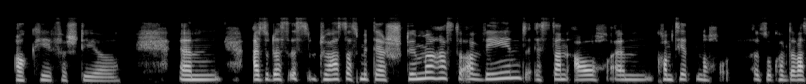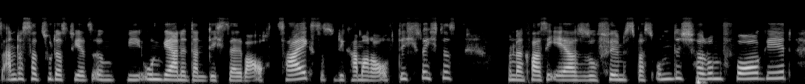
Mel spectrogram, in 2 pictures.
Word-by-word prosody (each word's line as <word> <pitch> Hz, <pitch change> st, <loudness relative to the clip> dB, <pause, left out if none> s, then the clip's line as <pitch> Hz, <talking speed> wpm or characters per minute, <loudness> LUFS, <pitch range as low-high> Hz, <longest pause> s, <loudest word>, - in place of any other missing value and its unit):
Okay, 200 Hz, +1 st, -1 dB
verstehe. 175 Hz, -3 st, -4 dB, 0.6 s
Ähm, 215 Hz, +1 st, +2 dB, 0.3 s
also 220 Hz, +2 st, +4 dB
das 235 Hz, -2 st, 0 dB
ist 250 Hz, -, -4 dB
du 230 Hz, -, 0 dB
hast 235 Hz, +2 st, +2 dB
das 250 Hz, -, -2 dB
mit 235 Hz, -2 st, -3 dB
der 220 Hz, -2 st, +3 dB
Stimme 265 Hz, +4 st, +3 dB
hast 275 Hz, -2 st, -1 dB
du -, -, -1 dB
erwähnt 260 Hz, +6 st, 0 dB
ist 215 Hz, +2 st, -8 dB
dann 230 Hz, -1 st, +3 dB
auch 215 Hz, -1 st, +1 dB
ähm, 220 Hz, +2 st, -3 dB
kommt 225 Hz, -1 st, -1 dB
jetzt 235 Hz, +1 st, -3 dB
noch 210 Hz, -3 st, -6 dB, 0.3 s
also 220 Hz, -2 st, -6 dB
kommt 215 Hz, -1 st, -7 dB
da -, -, +1 dB
was 215 Hz, 0 st, +4 dB
anderes 250 Hz, 0 st, -1 dB
dazu, 255 Hz, -1 st, -2 dB
dass 230 Hz, -3 st, -1 dB
du 220 Hz, -, -4 dB
jetzt 200 Hz, -1 st, -1 dB
irgendwie 210 Hz, -1 st, -6 dB
ungerne 220 Hz, -4 st, +5 dB
dann 185 Hz, -1 st, -2 dB
dich 195 Hz, 0 st, -3 dB
selber 180 Hz, -1 st, +1 dB
auch -, -, -4 dB
zeigst, 235 Hz, +4 st, +5 dB
dass 210 Hz, -, -5 dB
du 200 Hz, -, -14 dB
die 210 Hz, -, -6 dB
Kamera 200 Hz, -2 st, +1 dB
auf 185 Hz, -, -1 dB
dich 255 Hz, -2 st, -5 dB
richtest 285 Hz, -1 st, -5 dB, 0.5 s
und 215 Hz, -, -4 dB
dann 205 Hz, -1 st, +2 dB
quasi 210 Hz, +1 st, +3 dB
eher 200 Hz, -1 st, +5 dB
so 195 Hz, +1 st, -4 dB
filmst, 215 Hz, 0 st, -1 dB
was 210 Hz, -1 st, -3 dB
um 245 Hz, 0 st, -4 dB
dich 275 Hz, -2 st, +1 dB
herum 260 Hz, +1 st, +1 dB
vorgeht? 270 Hz, +2 st, +2 dB
220 Hz, 210 wpm, -22 LUFS, 205-245 Hz, 0.6 s, ungerne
